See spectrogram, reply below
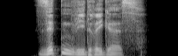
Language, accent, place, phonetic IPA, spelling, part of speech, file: German, Germany, Berlin, [ˈzɪtn̩ˌviːdʁɪɡəs], sittenwidriges, adjective, De-sittenwidriges.ogg
- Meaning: strong/mixed nominative/accusative neuter singular of sittenwidrig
